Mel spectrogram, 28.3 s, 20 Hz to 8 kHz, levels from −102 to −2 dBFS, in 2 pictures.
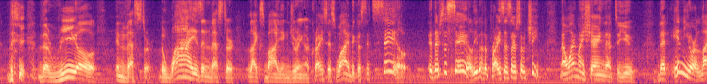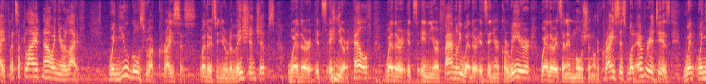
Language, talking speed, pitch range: English, 170 wpm, 135-225 Hz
